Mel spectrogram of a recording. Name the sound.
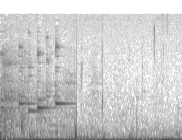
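mobile phone ringing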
